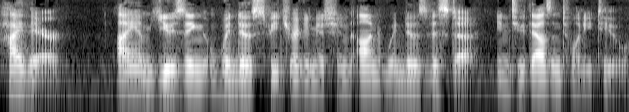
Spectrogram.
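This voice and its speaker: With lively intonation and a bright, sharp tone, a man talks at a moderate pace in a medium pitch. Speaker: tech YouTuber. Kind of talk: tutorial. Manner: casual.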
